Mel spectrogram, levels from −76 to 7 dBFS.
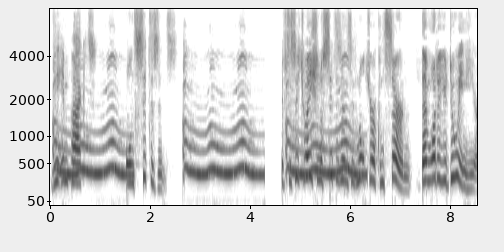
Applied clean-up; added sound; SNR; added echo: neural mask model RNNoise.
